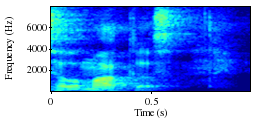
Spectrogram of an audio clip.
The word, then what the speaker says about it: Telemachus: This guy, Odysseus, goes on this long epic journey, the Odyssey, and he's got a child named, I believe you pronounce it Telemachus. That's how I pronounce it, at least. He's got a child named Telemachus.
